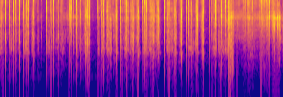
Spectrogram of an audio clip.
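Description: Long nails rapidly tap and scratch the hollow plastic body and lens barrel of a black Nikon DSLR camera. The result is a dense, irregular stream of short, dry, bright clicks and scrapes with almost no low end and no ring after each hit.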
